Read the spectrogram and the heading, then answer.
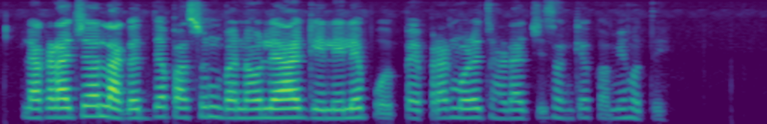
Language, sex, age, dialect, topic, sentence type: Marathi, male, 60-100, Northern Konkan, agriculture, statement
